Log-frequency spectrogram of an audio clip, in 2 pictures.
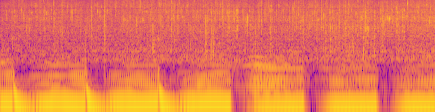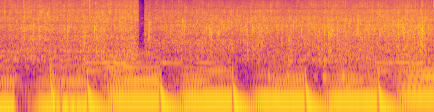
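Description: Flour-coated minced-meat meatballs sizzling in hot oil in a frying pan over high heat, a dense steady crackling hiss, with one sharp tick about four seconds in. A low, evenly repeating pulse runs underneath.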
